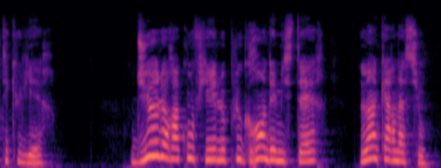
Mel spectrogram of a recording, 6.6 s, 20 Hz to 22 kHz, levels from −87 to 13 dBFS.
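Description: No technical faults can be heard anywhere in the speech recording. Nothing in it calls for a timestamp or a repair.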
